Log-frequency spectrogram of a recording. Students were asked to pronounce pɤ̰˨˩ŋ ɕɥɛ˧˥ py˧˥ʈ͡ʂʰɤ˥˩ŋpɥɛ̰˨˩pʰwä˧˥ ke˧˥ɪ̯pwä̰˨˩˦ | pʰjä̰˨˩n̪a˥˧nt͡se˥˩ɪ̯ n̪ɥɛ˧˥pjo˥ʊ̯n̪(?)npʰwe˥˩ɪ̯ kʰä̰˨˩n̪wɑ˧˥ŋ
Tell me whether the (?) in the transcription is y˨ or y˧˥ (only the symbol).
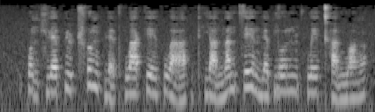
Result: y˨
